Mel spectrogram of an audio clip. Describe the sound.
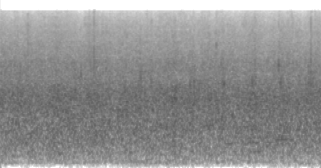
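Enthusiastic applause from a large Covent Garden opera audience at the end of Otello, as conductor Antonio Pappano brings the principals forward. The clapping is dense, steady and loud throughout, with no voices.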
